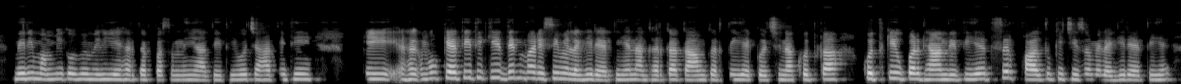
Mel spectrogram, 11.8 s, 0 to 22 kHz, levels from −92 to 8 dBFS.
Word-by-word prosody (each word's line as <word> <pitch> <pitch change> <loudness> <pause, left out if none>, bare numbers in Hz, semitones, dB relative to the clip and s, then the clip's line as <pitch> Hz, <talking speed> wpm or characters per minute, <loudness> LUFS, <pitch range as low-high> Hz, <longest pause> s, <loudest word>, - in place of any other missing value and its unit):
मेरी 260 +1 +3
मम्मी 255 -1 -1
को 260 0 +2
भी 250 0 0
मेरी 240 -1 0
ये 235 -1 +2
हरकत 225 -1 -2
पसंद 220 0 -4
नहीं 220 0 -4
आती 215 0 -4
थी। 225 +2 -7
वो 235 +1 0
चाहती 230 0 -4
थी 250 +1 -1 0.6
कि 255 -2 0
अ, 245 - -4 0.2
वो 285 +2 -2
कहती 295 +1 +6
थी 315 - -4
कि, 320 +2 -2
"दिन 305 +2 0
भर 290 -1 +2
इसी 270 +1 0
में 265 -1 +1
लगी 235 -1 +2
रहती 220 0 -1
है, 230 - -1
ना 230 -1 0
घर 220 0 -3
का 230 +1 +3
काम 215 0 +3
करती 225 +1 -4
है 225 - +1
कुछ 220 0 -4
ना 220 -1 +2
खुद 230 0 -1
का 245 0 +4 0.3
खुद 265 -2 +6
के 290 - +2
ऊपर 265 -1 +4
ध्यान 235 0 +4
देती 235 +1 -2
है, 255 +1 +3
सिर्फ़ 310 -1 +1
फालतू 230 +1 +4
की 250 - -5
चीज़ों 240 -1 -4
में 230 - -5
लगी 215 +2 -3
रहती 225 0 -2
है।" 225 - -3
235 Hz, 260 wpm, -23 LUFS, 225-255 Hz, 0.6 s, कहती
